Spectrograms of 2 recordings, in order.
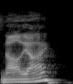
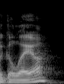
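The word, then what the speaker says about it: Galeai: It's Naliai. Tipa Naliai. It looks like Tipa Galea. It's tough, but it's Naliai.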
